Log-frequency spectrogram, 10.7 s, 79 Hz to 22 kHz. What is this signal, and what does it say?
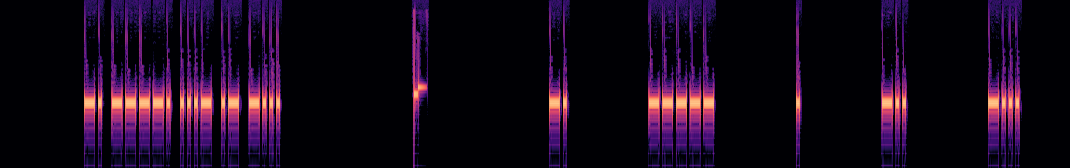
Morse code, heard as a keyed tone, about 36 wpm, spaced as for 15 wpm, 700 Hz. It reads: N9VAB N0EDB
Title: USA Call Signs - 5 Characters - 8x Character Spacing - 35wpm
